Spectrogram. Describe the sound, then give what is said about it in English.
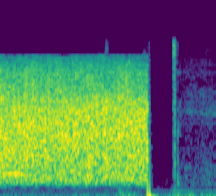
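Audience applause for two debaters at a debate on biblical inerrancy: a dense, even wash of clapping that cuts off abruptly after about one and a half seconds, followed by near silence with a faint click. “All right, let's give both of these gentlemen a round of applause.”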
